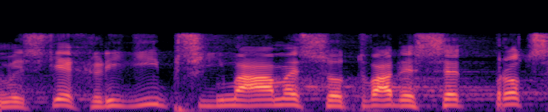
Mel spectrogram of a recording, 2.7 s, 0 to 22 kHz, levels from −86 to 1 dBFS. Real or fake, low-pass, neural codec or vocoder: real; 7.2 kHz; none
